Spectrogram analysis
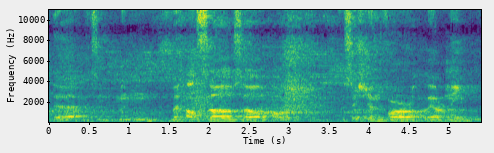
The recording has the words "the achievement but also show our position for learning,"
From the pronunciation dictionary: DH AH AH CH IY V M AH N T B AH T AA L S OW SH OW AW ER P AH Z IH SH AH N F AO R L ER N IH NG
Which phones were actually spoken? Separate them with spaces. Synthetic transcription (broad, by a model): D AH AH S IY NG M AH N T B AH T AA L S OW S OW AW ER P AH S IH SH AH N F AO R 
